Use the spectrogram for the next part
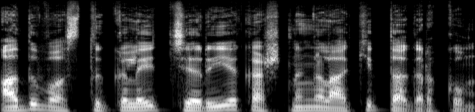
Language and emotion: Malayalam, neutral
